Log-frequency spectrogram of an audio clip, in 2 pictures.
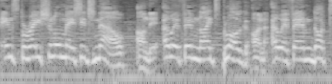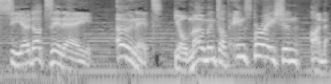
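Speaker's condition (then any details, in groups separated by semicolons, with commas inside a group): No condition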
